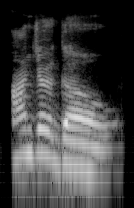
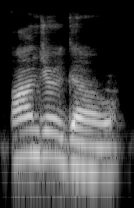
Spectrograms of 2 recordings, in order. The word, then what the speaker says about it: undergo: pronounce this word so you will notice that i put much stress on the second component okay so once again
